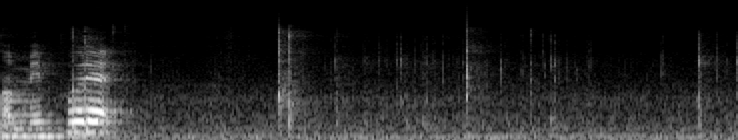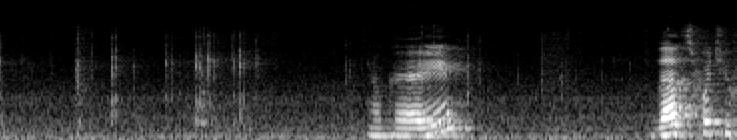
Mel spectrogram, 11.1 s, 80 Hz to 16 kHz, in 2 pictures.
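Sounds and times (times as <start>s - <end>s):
low steady background hum: 0.0s - 11.0s
computer keyboard key clicks: 2.1s - 7.5s.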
